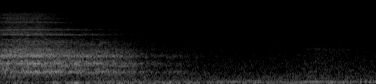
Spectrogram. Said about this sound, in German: Atme nochmal ganz tief ein und aus.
